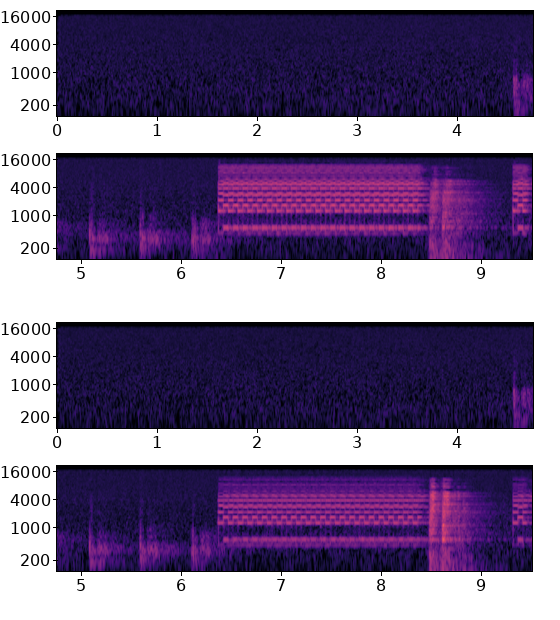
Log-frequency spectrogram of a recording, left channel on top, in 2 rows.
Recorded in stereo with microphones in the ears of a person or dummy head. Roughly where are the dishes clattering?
Right.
